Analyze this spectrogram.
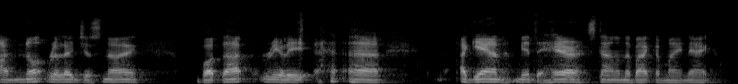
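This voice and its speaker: In a Northern Irish accent, a man talks at a fairly slow pace with a medium pitch and fairly even intonation. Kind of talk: personal storytelling to a live audience.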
